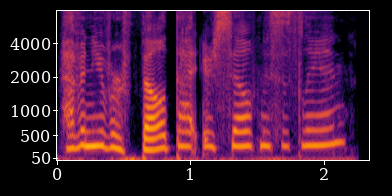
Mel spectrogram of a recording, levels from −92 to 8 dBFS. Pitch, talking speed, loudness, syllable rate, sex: 280 Hz, 205 wpm, -19 LUFS, 5.7 syllables/s, female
